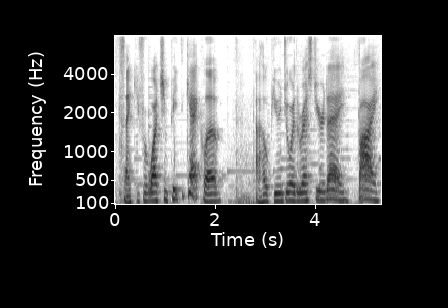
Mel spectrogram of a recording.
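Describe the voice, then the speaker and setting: A man's voice: fairly high pitch, normal speed, creaky, echoey room, soft background music. A man hosting a drawing show, chatting in a self-deprecating way while he draws.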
